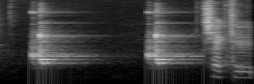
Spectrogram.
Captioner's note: computer chirps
